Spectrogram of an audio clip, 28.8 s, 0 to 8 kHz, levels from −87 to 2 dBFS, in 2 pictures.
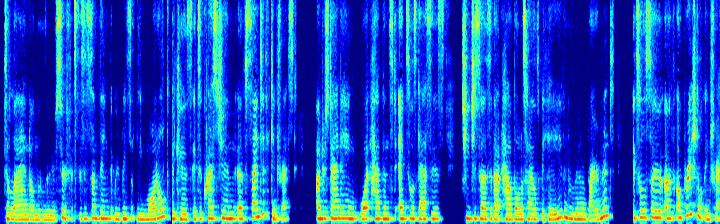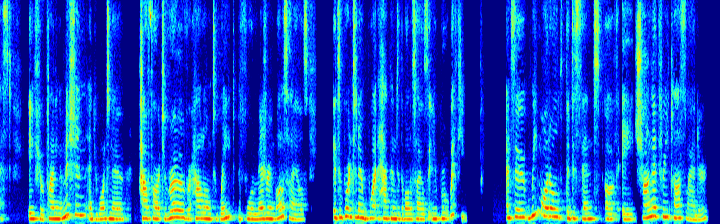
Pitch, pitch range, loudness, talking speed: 205 Hz, 190-235 Hz, -20 LUFS, 185 wpm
